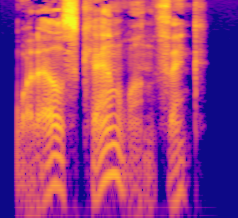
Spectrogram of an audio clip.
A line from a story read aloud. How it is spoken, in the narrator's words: She chuckled softly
